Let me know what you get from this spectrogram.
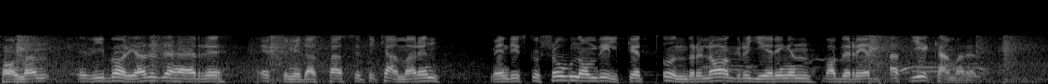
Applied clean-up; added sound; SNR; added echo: none; Mechanisms + Livestock, farm animals, working animals; 15 dB; none.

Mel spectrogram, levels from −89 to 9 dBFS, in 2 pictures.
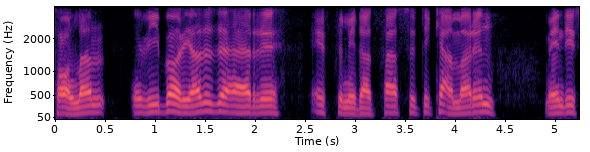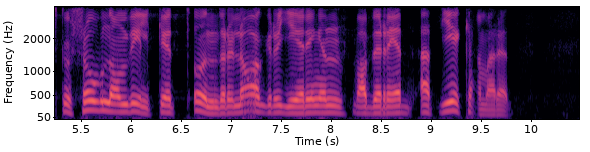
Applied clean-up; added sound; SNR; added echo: neural separator model SepFormer WHAM!.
